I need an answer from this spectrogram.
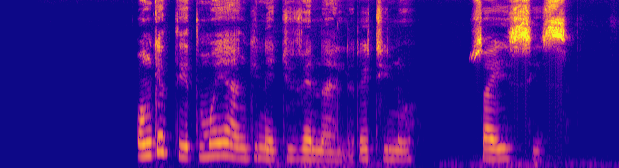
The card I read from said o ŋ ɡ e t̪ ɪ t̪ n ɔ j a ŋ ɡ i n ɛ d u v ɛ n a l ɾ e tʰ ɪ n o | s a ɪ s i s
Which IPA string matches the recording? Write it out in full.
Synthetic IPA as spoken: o ŋ ɡ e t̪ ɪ t̪ m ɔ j a ŋ ɡ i n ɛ d͡ʒ u v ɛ n a l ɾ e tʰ i n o | s a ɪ s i s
